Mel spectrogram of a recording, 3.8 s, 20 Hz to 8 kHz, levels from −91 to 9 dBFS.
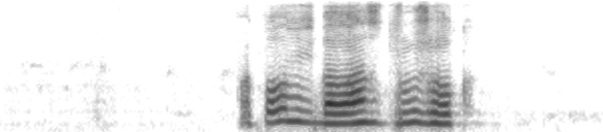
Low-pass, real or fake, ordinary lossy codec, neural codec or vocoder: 7.2 kHz; fake; Opus, 32 kbps; codec, 16 kHz in and 24 kHz out, 1.1 kbps, FireRedTTS-2 codec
